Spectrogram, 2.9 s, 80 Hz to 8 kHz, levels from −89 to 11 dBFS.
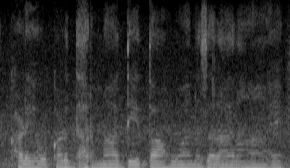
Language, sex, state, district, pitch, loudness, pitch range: Hindi, male, Maharashtra, Solapur, 135 Hz, -32 LUFS, 135-140 Hz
